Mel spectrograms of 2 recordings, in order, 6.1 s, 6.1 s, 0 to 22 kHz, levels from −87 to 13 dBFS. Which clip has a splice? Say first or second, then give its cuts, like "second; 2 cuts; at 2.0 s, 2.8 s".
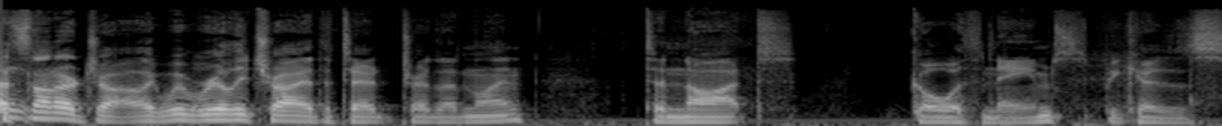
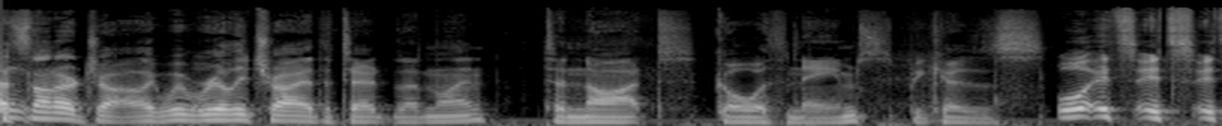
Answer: second; 3 cuts; at 2.0 s, 2.5 s, 3.5 s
